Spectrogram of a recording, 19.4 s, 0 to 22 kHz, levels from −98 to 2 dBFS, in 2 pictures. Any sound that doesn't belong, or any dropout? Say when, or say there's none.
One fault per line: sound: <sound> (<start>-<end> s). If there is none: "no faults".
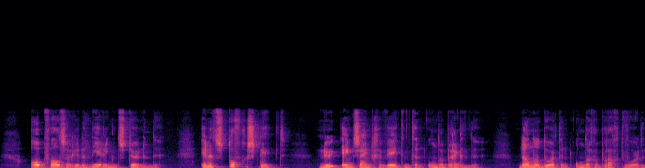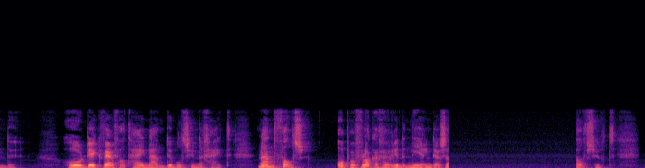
no faults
